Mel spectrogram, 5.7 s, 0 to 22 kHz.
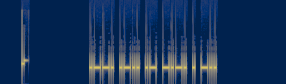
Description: Morse code, heard as a keyed tone, about 28 wpm, 700 Hz. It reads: PLACED
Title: ED Suffix - Top 100 Words with Base Words 28wpm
